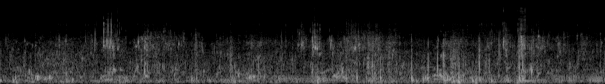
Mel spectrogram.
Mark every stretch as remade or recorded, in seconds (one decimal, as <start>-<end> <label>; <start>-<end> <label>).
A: 0.0-1.1 remade; 1.1-2.5 recorded; 2.5-4.7 remade; 4.7-6.1 recorded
